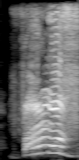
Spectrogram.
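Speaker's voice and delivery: high, loud urgent call; cry. Acted. Chimichangos crying to Skipito to flee. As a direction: yell at him to run. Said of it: "they cried".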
